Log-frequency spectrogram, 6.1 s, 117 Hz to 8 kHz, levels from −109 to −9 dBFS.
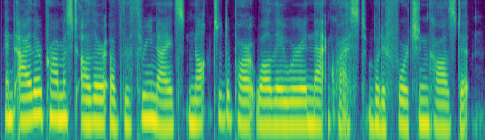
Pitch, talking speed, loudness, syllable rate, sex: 195 Hz, 220 wpm, -19 LUFS, 5.6 syllables/s, female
